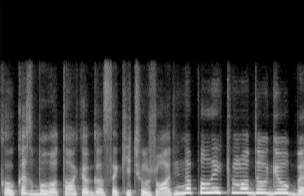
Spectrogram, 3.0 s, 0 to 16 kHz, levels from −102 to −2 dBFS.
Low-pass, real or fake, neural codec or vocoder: 10.8 kHz; fake; codec, 24 kHz, 1.2 kbps, DualCodec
